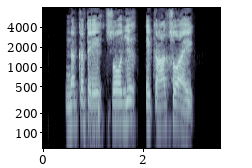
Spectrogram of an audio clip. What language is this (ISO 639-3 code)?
snd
